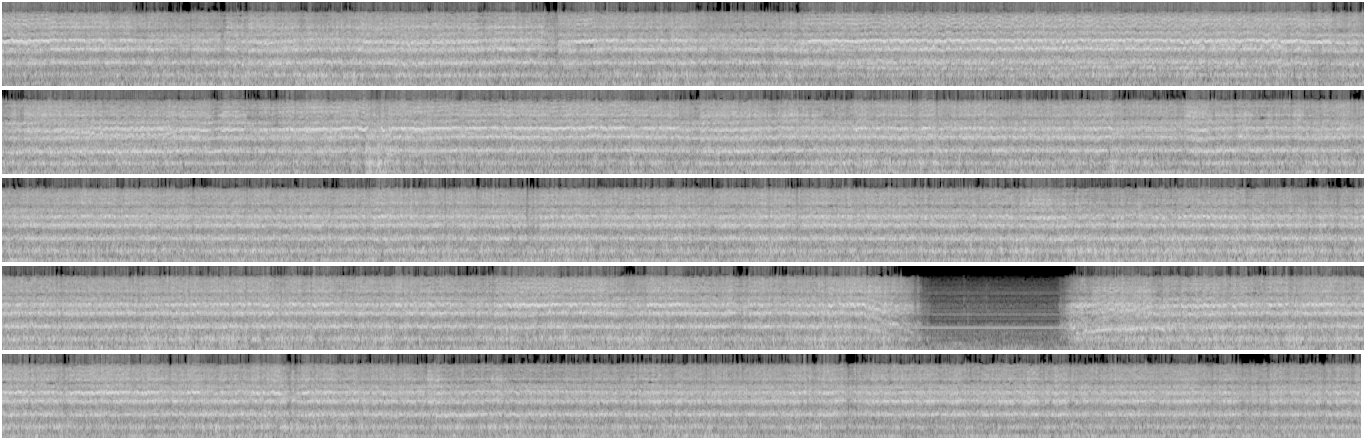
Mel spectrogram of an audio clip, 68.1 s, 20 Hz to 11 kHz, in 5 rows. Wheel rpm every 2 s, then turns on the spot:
230, 230, 220, 230, 210, 200, 210, 210, 220, 230, 230, 230, 230, 230, 230, 230, 230, 240, 230, 230, 230, 230, 230, 230, 210, 20, 210, 230, 230, 230, 240, 230, 240, 230.
none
